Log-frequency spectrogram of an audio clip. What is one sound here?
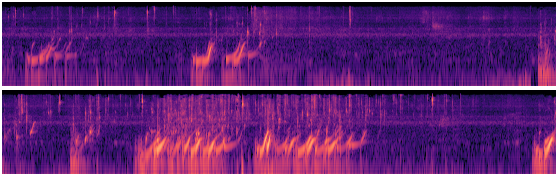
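Water bubbles softly in an aquarium.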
